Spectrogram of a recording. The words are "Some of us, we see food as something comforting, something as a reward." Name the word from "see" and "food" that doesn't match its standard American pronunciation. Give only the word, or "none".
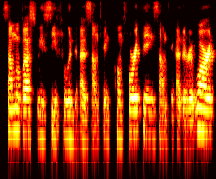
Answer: none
